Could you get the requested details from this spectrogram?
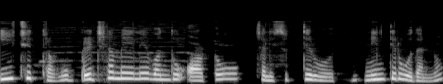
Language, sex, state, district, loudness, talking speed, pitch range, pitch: Kannada, female, Karnataka, Dharwad, -15 LUFS, 135 wpm, 200-255 Hz, 225 Hz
